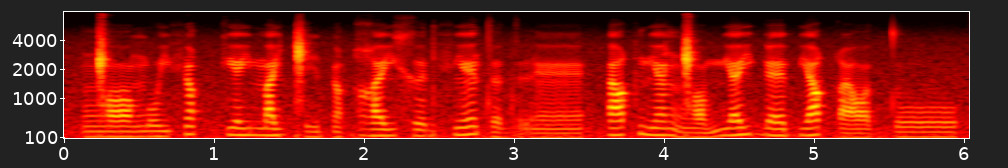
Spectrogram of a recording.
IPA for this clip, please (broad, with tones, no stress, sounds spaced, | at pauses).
ŋ͡ǁ ɒː˩ ŋ oː˩ j fʲ ə̃˧˥ q kʲ ɛ˧ j m a˧ j ǁ i˩ pʲ ə̃˩ q ʁ ɛ˧ j x ɘ˧ d fʲ ɛ̃˧˥ t ə˩ d r ɛ̃ː˩ | a˧˥ q mʲ ã˧ ŋ͡ǁ ɒ˩ mʲ a˧˥ j ɠ ɛ˧ pʲ a˧˥ q j ɒ˩ d t oː˩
